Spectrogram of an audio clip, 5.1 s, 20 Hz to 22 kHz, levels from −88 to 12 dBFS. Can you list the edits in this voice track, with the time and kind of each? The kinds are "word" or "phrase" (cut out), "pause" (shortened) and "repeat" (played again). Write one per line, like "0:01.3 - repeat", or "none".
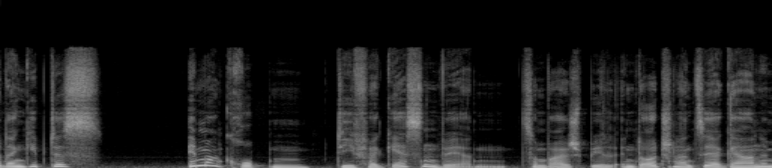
none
